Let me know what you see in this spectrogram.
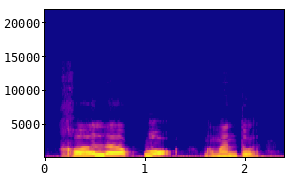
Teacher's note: ada qalqalah huruf qa yang ketika dibaca kita harus memantulkannya. Jadi jangan ditahan, jangan tertahan.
